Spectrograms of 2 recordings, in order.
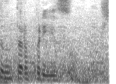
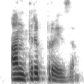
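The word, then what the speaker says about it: антреприза: Літерки переплутані в слові антриприза.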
